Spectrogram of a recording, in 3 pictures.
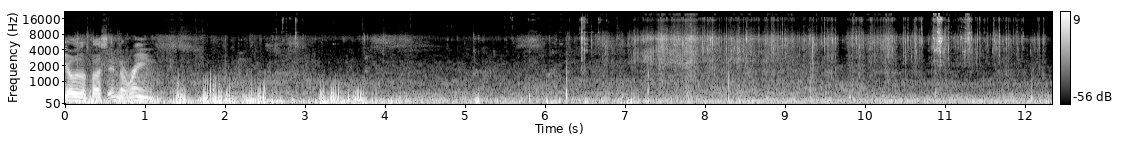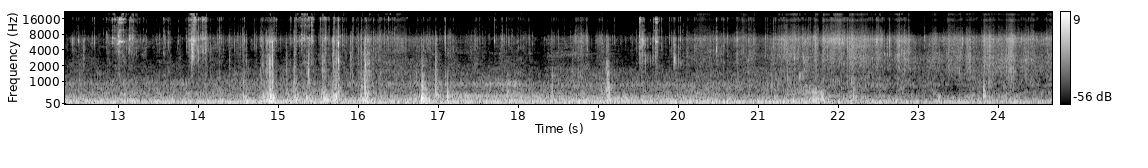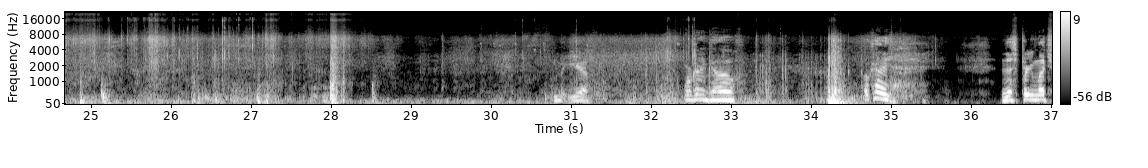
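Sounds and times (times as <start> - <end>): low vehicle rumble: 0.0 - 35.7
clicks and jingling: 5.2 - 27.4.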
